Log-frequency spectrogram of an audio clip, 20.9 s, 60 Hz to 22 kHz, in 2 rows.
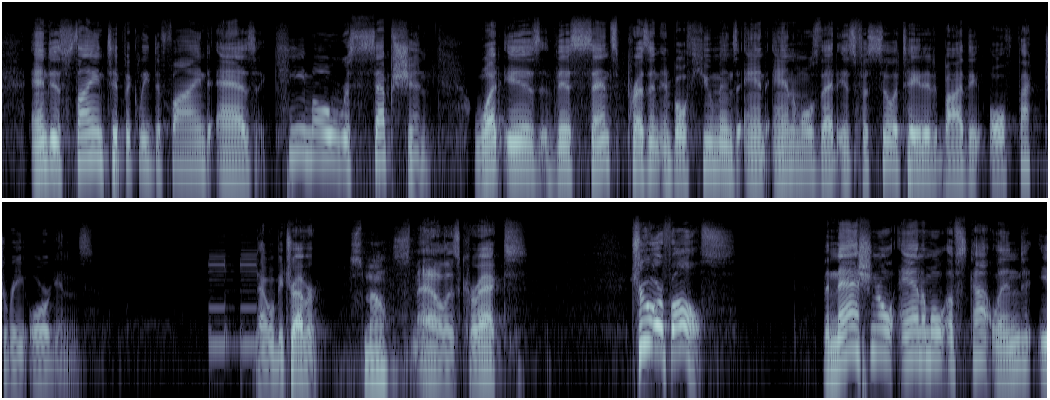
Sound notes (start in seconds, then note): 12.5 buzzer beeps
